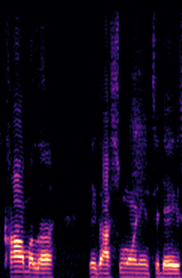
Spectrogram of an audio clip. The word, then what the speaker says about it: Kamala: there and biden and kamala did i say your name right kamala it's calm you say comma and allah karma allah i think it's my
